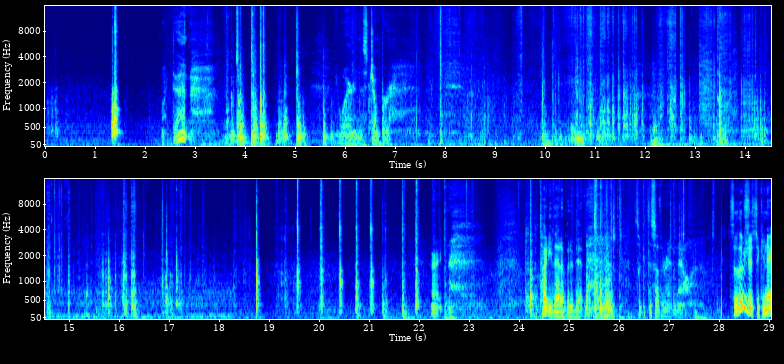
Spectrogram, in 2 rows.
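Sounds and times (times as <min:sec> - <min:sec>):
hands handling wires: 0:07.4 - 0:20.0, 0:23.9 - 0:28.1.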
